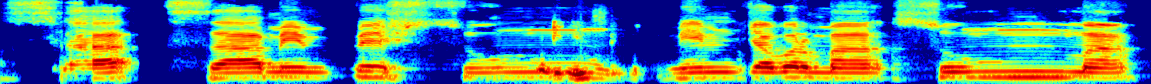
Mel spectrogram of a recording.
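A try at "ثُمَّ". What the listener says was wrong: জি মাশাল্লাহ, সাটা একটু নরম হবে।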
